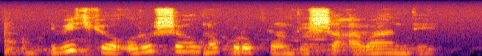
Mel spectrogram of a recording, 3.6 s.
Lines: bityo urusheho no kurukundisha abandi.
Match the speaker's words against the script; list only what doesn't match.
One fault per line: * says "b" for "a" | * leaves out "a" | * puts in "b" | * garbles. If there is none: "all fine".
all fine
